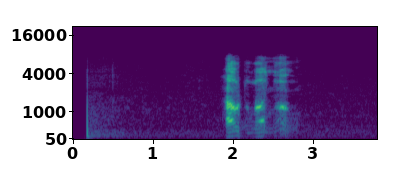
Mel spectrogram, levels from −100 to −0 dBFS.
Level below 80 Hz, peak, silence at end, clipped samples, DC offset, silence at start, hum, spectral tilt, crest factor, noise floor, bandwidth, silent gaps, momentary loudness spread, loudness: under -90 dBFS; -12 dBFS; 1.1 s; under 0.1%; under 0.1%; 1.9 s; none; 0 dB/octave; 26 dB; -83 dBFS; 8 kHz; none; 11 LU; -33 LUFS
